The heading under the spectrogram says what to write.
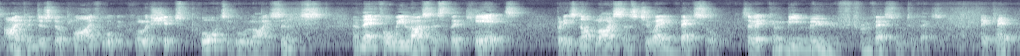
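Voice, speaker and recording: A British man teaching a marine radio course speaks in a lowish, slightly bright voice. He explains things informally, step by step, checking understanding with short questions. The indoor training room sounds roomy, picked up by a distant mic with faint noise.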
